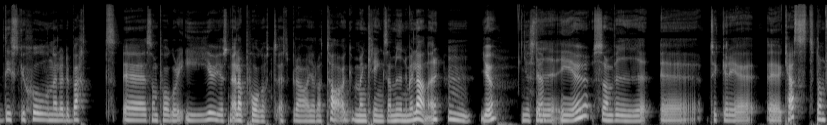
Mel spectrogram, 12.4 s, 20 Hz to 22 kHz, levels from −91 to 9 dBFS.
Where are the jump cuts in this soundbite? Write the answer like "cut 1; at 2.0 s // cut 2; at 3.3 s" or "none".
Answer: cut 1; at 6.7 s // cut 2; at 10.5 s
